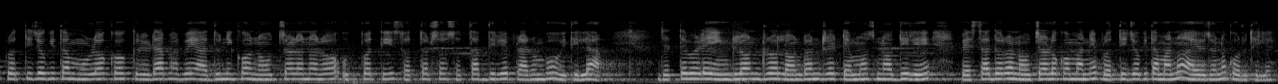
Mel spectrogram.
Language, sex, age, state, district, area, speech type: Odia, female, 45-60, Odisha, Kandhamal, rural, read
